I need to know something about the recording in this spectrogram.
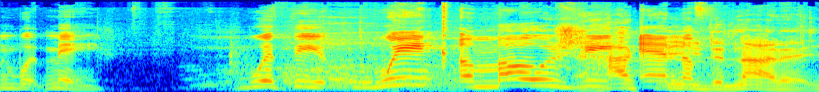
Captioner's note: audience exclaiming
